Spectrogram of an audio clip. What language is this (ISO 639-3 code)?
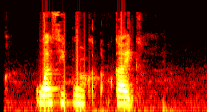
qws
